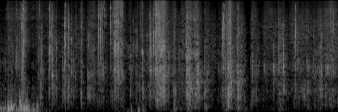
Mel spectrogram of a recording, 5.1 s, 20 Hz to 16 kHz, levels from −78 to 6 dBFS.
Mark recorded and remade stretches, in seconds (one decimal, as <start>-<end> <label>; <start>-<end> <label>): 0.0-5.1 recorded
